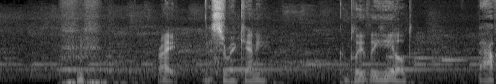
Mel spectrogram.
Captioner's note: chuckling a bit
